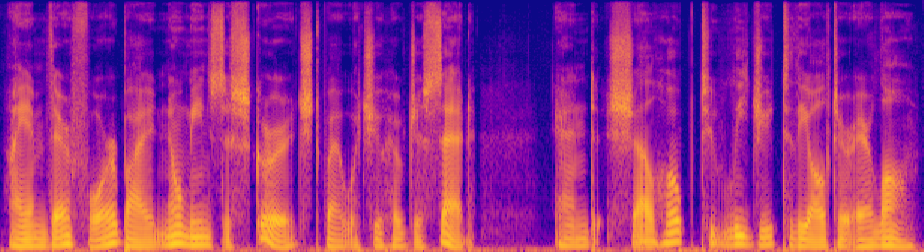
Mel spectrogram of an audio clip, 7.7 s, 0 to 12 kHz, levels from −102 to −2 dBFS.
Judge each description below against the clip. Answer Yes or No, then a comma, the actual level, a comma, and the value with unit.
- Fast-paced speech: No, average, 185 wpm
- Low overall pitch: Yes, very low, 95 Hz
